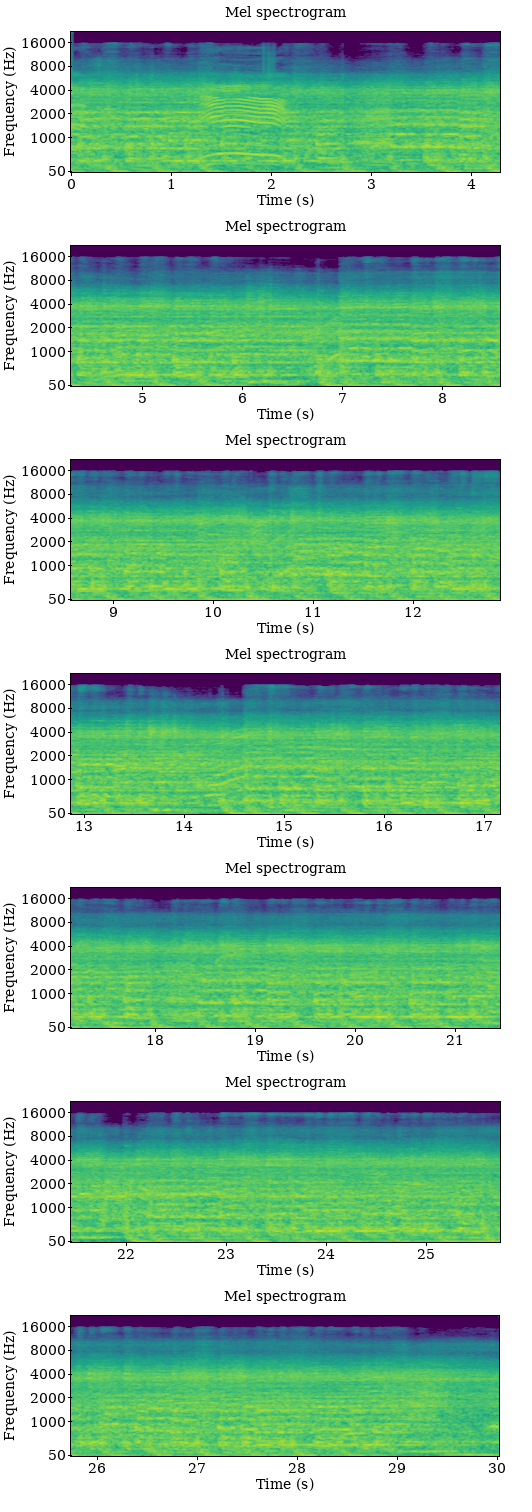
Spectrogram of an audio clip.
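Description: Loud amplified live music from a stage sound system, with a steady deep bass.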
